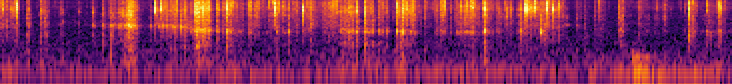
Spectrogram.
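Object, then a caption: Bar of laundry soap. A utility knife blade scrapes fine, crumbly shavings off a solid rectangular bar of brown laundry soap held in the hand. The result is a series of dry, bright scratching and crackling strokes, almost entirely high-pitched with very little low end, each one short and quick to fade.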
